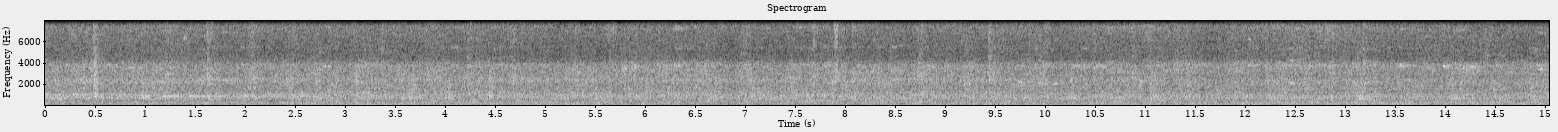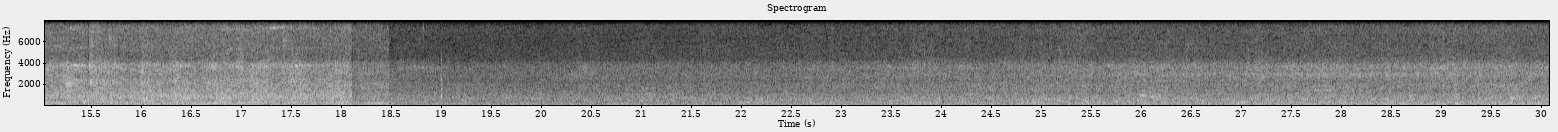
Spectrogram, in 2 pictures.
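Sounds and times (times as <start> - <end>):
rail joint clicks: 0.0 - 19.4, 20.0 - 30.0
train wheels rumbling on rails: 0.0 - 30.0.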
